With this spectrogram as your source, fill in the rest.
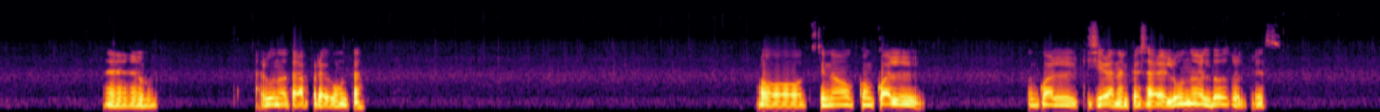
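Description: A young man speaks calmly through an online call, in short bursts.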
